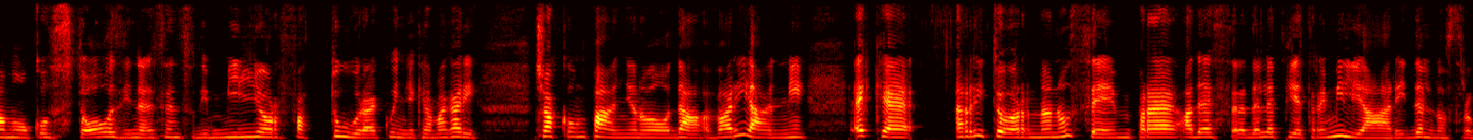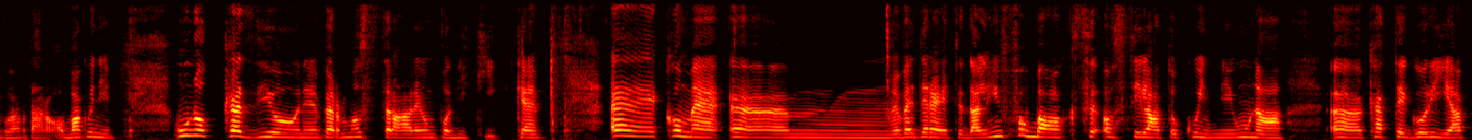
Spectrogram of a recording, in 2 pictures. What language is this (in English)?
Italian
